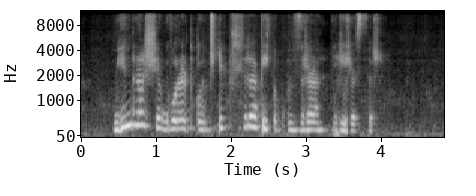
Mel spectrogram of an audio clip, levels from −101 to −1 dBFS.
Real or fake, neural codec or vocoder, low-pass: fake; codec, 24 kHz, 1.5 kbps, HILCodec; 10.8 kHz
